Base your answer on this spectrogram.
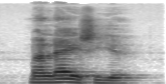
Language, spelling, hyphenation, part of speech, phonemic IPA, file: Dutch, Maleisië, Ma‧lei‧sië, proper noun, /ˌmaːˈlɛi̯.zi.ə/, Nl-Maleisië.ogg
- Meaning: Malaysia (a country in Southeast Asia)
